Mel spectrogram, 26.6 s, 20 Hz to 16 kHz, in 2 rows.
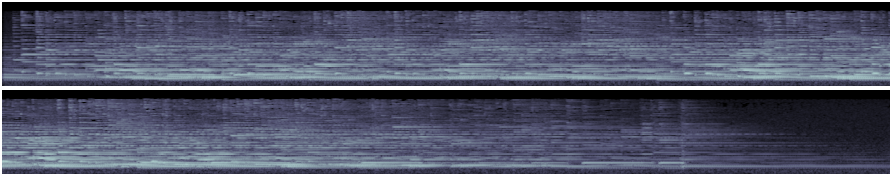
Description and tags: Harp Melodic Wild Run Down
Melodic Snippets from recordings of me playing the Swar SanGam. This wonderful instrument is a combination of the Swarmandal and the Tampura. 15 harp strings and 4 Drone/Bass strings.
In these recordings I am only using the Swarmandal (Harp) part.
It is tuned to C sharp, but I have dropped the fourth note (F sharp) out of the scale.
There are four packs with lots of recordings in them, strums, plucks, short improvisations.
"Short melodic statements" are 1-2 bars. "Riffs" are 2-4 bars. "Melodies" are about 30 seconds and "Runs and Flutters" speaks for itself. There is recording of tuning up the Swarmandal in the melodies pack.
Melody, Swar-sangam, Melodic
